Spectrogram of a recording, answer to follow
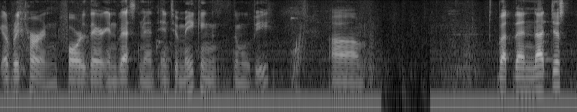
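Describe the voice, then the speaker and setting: A young Filipino game livestreamer chats casually with viewers, rambling, apologetic and self-deprecating. His voice sits in the mid range with a slightly bright quality, and the audio is poor.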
